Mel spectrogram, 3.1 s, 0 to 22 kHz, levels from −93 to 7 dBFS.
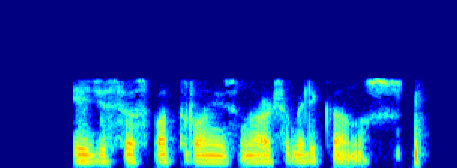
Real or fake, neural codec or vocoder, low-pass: real; none; 3.6 kHz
